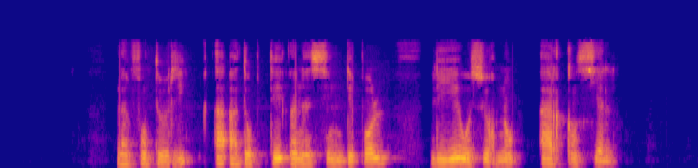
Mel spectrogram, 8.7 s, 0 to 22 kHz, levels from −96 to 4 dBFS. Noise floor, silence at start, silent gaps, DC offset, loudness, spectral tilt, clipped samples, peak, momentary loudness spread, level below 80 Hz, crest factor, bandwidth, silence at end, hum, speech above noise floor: under -90 dBFS; 1.45 s; none; under 0.1%; -21 LUFS; -5 dB/octave; under 0.1%; -4 dBFS; 13 LU; -54 dBFS; 18 dB; 8 kHz; 1.05 s; none; over 70 dB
